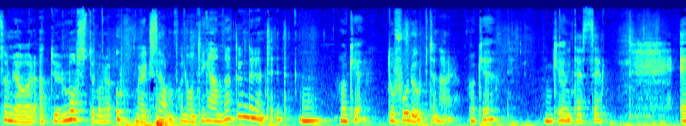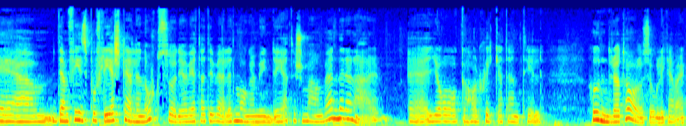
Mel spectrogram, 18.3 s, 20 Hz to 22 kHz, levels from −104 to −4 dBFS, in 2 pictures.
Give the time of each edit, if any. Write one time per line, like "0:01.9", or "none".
0:04.5
0:07.1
